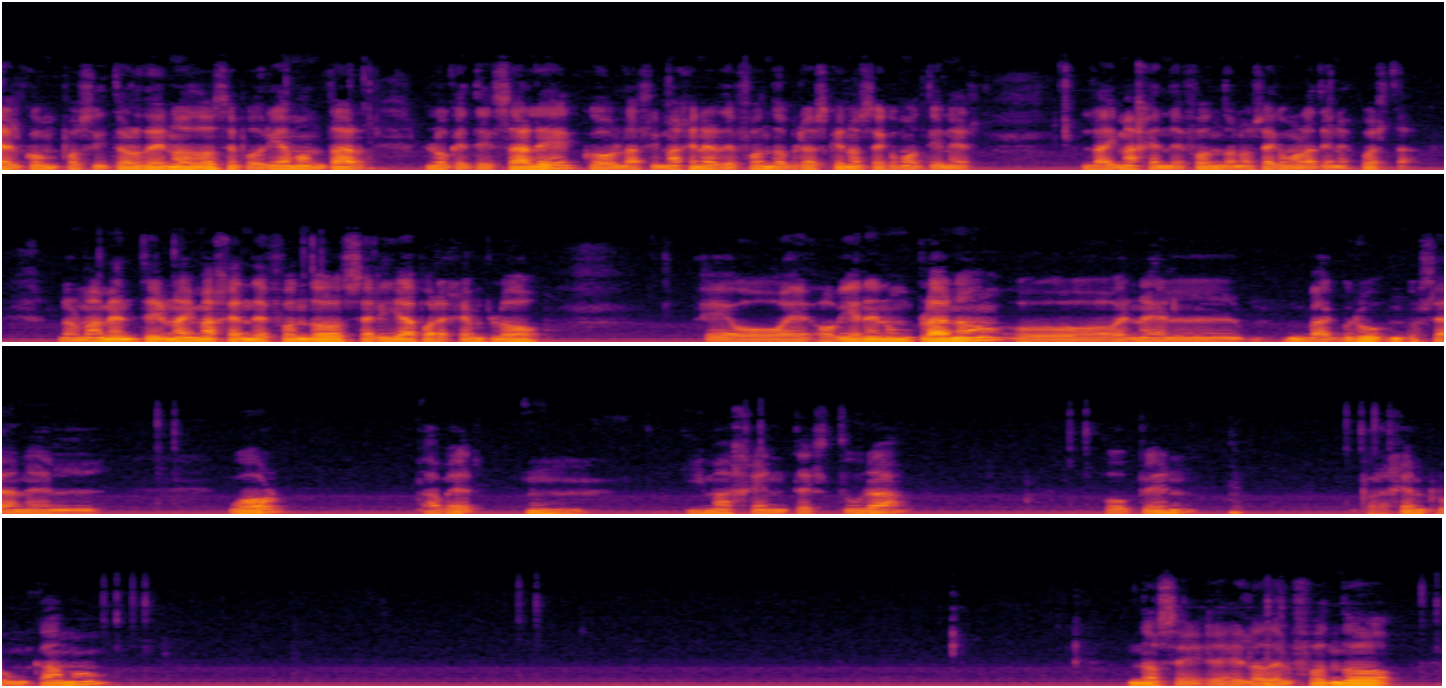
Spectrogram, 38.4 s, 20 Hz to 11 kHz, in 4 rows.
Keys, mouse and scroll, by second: 2.2-11.8 drag, 20.4-29.9 drag.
